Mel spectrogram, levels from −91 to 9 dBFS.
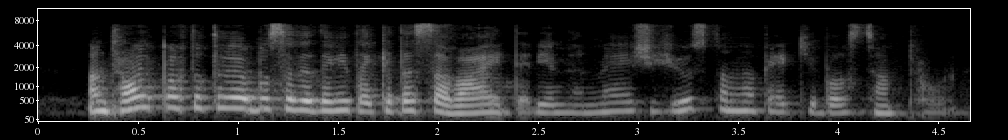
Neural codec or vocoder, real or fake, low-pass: codec, 16 kHz, 1.1 kbps, Voila-Tokenizer; fake; 7.2 kHz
